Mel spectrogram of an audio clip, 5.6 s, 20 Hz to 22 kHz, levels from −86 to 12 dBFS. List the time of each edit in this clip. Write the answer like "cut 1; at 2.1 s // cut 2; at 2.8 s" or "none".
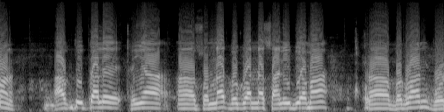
none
